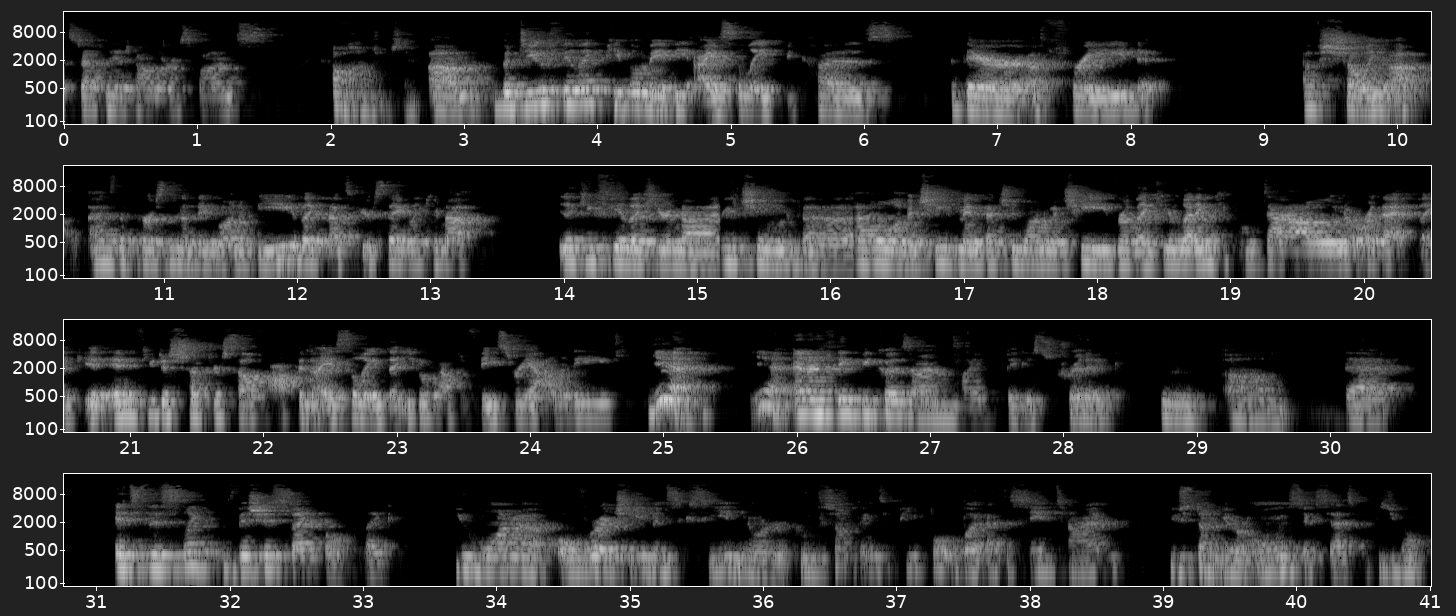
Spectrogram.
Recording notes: Yes we recognize the audio was not great in this one. We had a mishap.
